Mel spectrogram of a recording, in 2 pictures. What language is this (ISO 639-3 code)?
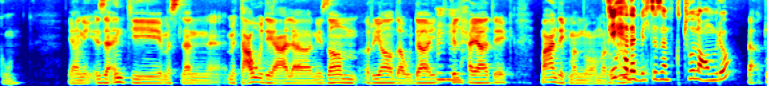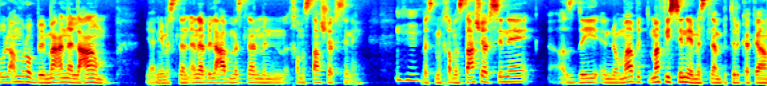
ara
